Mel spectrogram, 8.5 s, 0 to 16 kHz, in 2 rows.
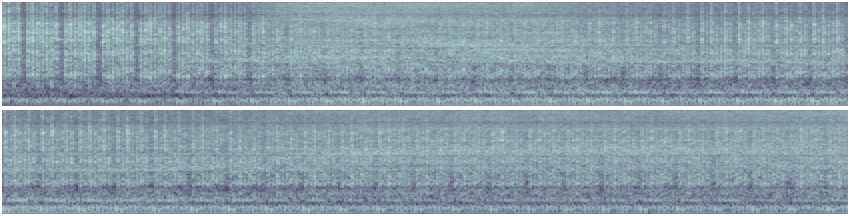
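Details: Ford 6.0 Powerstroke diesel at idle: uneven, lumpy clatter that never settles into a smooth beat; rough idle, owner suspects a bad ICP sensor, unconfirmed.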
